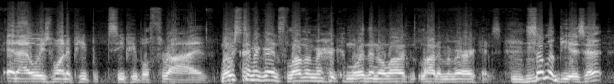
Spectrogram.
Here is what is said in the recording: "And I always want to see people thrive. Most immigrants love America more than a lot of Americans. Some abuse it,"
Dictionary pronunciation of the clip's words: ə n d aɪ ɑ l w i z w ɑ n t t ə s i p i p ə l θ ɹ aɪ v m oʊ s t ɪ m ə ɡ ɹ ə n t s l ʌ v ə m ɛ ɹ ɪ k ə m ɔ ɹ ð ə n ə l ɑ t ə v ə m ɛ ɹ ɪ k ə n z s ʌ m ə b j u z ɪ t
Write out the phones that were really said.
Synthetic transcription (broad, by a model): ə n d aɪ ɑ l w i z w ɑ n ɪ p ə s i p i p l θ ɹ aɪ v m oʊ s t ɪ m ə ɡ ɹ ə n t s l ʌ v ə m ɛ ɹ ɪ k ə m ɔ ɹ ð ə n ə l ɑ t ə v ə m ɛ ɹ ɪ k ə n z s ʌ m ə b j u z ɪ t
